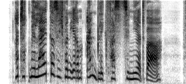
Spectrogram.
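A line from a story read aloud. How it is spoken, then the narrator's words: Snapped. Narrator (German): fauchte Cecile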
